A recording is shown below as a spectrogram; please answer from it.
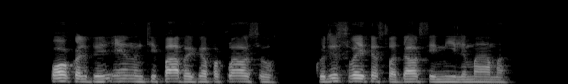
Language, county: Lithuanian, Vilnius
